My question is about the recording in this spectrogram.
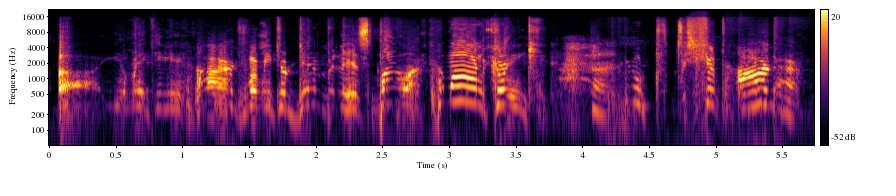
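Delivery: very high-pitched, strained cartoon voice; Morty. Companion urging Creek to shoot harder, high squeaky character voice. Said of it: "And Morty says".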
